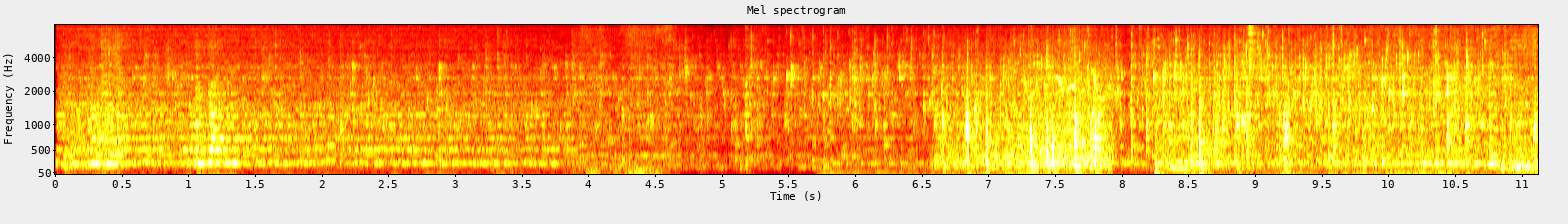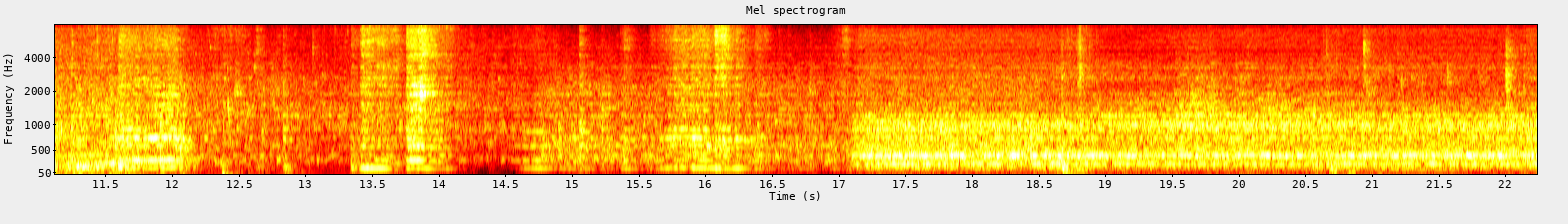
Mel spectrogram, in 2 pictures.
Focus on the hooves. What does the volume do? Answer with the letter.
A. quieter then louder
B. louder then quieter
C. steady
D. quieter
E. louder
D.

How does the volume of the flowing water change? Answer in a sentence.
The loudness of the flowing water goes up, then down.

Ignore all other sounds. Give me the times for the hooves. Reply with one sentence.
The hooves can be heard from 6.5 to 12.4 s.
